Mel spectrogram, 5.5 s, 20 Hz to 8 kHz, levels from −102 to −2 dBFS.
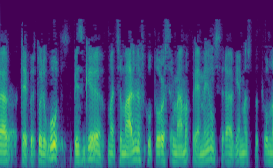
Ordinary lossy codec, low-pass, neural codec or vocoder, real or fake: MP3, 24 kbps; 7.2 kHz; codec, 24 kHz, 0.9 kbps, WavTokenizer, small release; fake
